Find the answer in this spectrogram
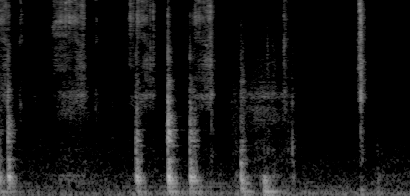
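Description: Fabric scissors snipping through sewn cuff pieces, trimming the seam allowances and clipping the corners: a series of short, faint cuts at irregular intervals, with a sharper click near the end.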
